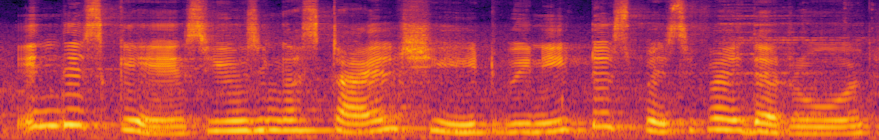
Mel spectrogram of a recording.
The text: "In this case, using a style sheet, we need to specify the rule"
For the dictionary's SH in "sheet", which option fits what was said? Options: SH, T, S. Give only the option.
SH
